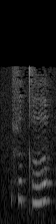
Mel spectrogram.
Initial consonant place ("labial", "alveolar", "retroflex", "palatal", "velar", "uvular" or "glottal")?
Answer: labial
